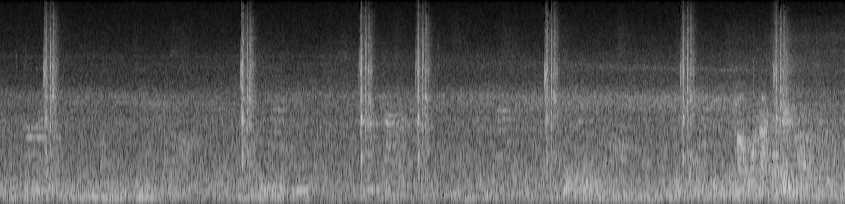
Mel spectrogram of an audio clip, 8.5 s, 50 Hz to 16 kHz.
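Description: Camera shutters clicking seven times at irregular intervals. Near the end the running noise of an approaching Tokyu 2020 series electric train rises beneath them.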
